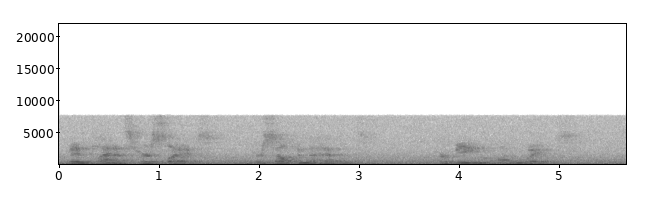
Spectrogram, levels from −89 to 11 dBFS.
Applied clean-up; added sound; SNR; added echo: none; Mechanisms; 0 dB; reverberation time 0.9 s.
